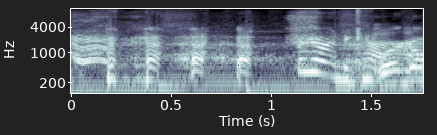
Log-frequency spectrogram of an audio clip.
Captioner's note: laughing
